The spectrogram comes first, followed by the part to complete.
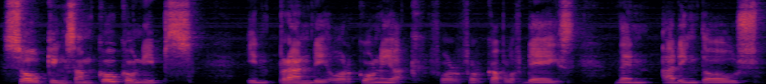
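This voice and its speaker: A man whose native language is Finnish, talking casually in a home brewing vlog update, with many pauses and restarts. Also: mid-range voice, level tone. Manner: slow, hesitant, many ums and restarts.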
